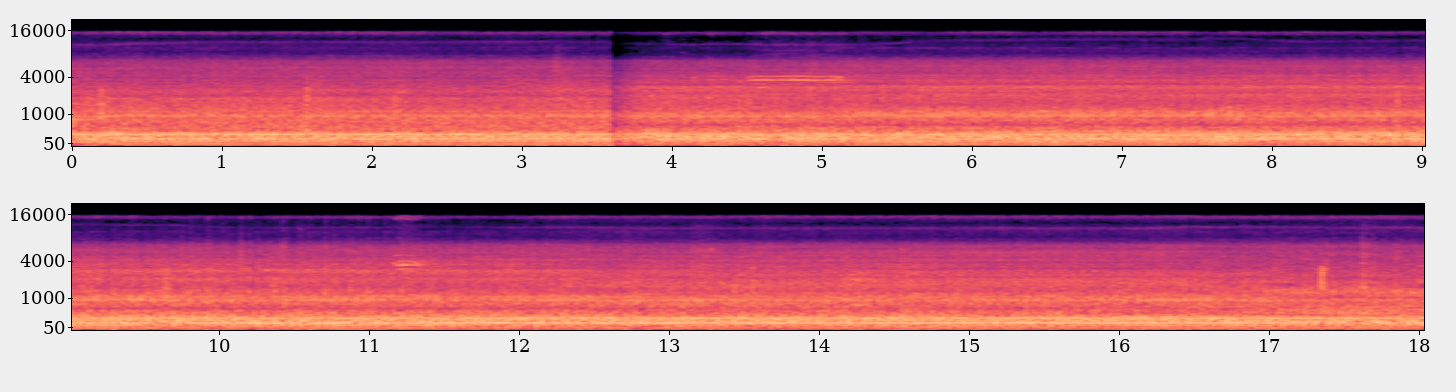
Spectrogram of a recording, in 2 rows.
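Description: JCB 3DX backhoe loader's diesel engine running steadily while the backhoe arm digs.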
